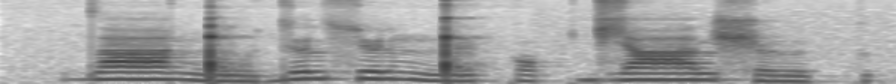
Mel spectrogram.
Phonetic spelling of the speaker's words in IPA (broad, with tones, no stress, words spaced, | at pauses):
d̪aː˥ŋ͡ǃu˨˩ dɯ˥lsʏ˥l ŋ͡ǃʏ˨˦kɔ˨˩kd͡ʑaː˥l ʂɯ˨˩k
